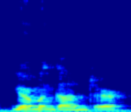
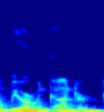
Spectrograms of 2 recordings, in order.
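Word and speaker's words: Jörmungandr: And of course, you can't forget about Thor, locked in this final epic showdown with Jormungandr, the monstrous serpent. Now that's a battle for the ages. Yeah. Yeah, Jormungandr.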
